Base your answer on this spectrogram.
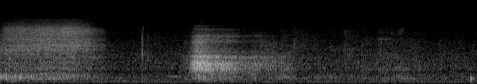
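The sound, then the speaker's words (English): Deep breaths from people settling into a guided meditation: a long, soft, airy rush of breath, a pause, then a second fuller breath that swells and fades. Both are faint and unaccompanied by talk. “So, I'll just have you guys start by just getting comfortable, taking a couple of deep breaths.”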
